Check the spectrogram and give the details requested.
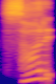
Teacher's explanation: sod is a deep, heavy s that comes from farther back in your throat.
